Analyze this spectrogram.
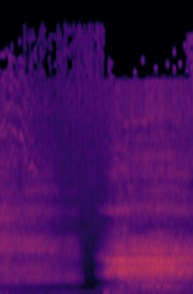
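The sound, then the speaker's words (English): A breath of air drawn in, heard as a soft airy hiss that dips briefly and then swells into a louder, steady rush of air lasting over a second, with no talking. “That was not a nutritious breath of air. Take another breath.”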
